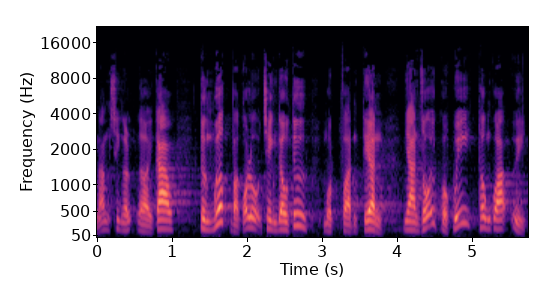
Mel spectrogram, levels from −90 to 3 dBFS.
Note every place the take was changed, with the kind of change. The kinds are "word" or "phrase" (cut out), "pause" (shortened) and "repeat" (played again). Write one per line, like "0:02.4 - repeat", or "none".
none

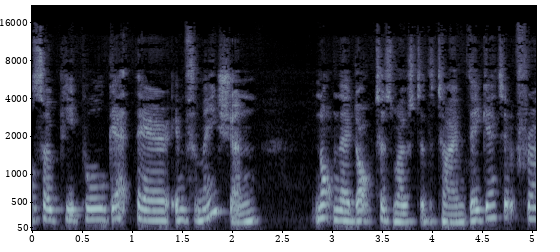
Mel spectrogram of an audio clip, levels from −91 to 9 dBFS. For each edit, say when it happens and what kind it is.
0:03.0 - word

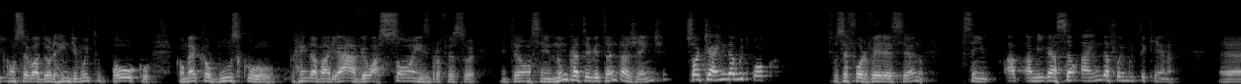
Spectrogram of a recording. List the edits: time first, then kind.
0:04.3 - word

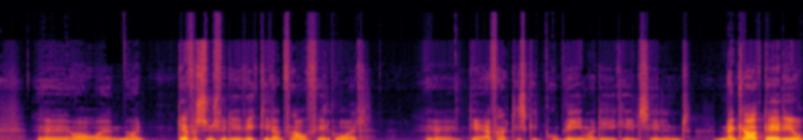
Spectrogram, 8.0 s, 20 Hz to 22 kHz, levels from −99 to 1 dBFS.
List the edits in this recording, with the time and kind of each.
0:02.8 - word
0:03.3 - word
0:04.7 - word

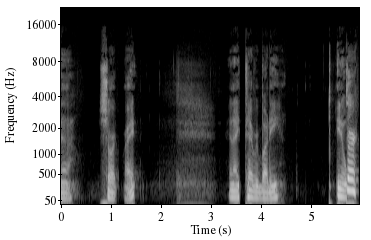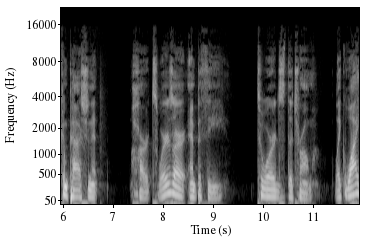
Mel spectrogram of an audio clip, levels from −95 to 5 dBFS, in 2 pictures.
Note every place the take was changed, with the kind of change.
0:01.2 - word
0:03.6 - word
0:05.7 - word

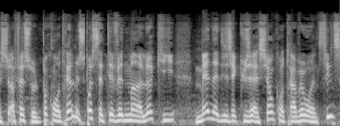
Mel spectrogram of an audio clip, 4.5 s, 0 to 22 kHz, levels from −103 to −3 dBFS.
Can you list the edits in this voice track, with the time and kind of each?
0:01.1 - word

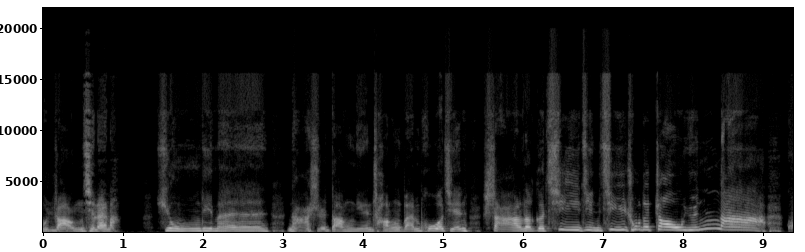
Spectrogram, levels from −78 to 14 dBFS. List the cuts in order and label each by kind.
0:01.0 - pause

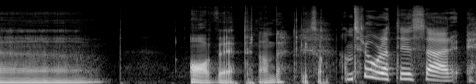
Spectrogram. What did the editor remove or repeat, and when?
0:03.5 - word

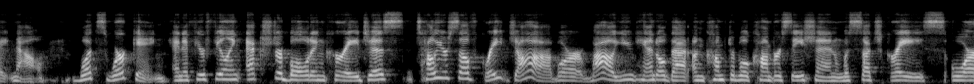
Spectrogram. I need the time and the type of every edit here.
0:06.4 - word

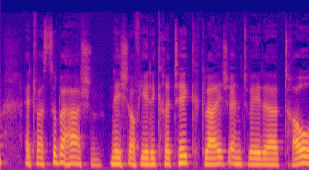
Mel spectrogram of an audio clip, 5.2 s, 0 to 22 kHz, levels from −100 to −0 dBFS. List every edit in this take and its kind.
0:01.8 - pause

